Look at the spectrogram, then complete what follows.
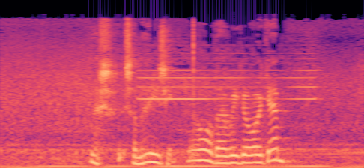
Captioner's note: machine beeping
